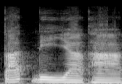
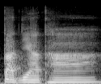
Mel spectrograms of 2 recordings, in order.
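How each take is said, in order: No difference in how they are said.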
